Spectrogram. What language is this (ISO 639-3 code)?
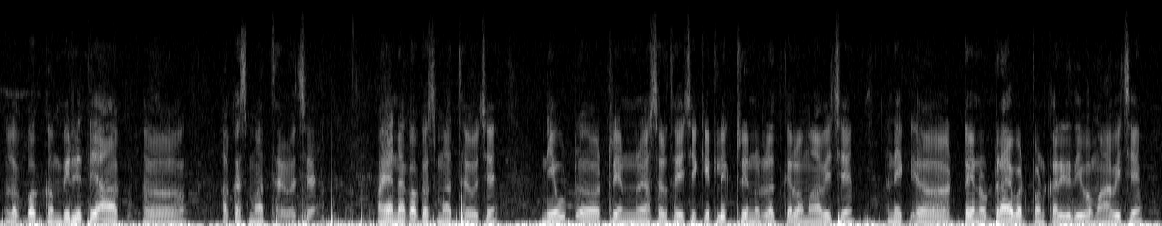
guj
